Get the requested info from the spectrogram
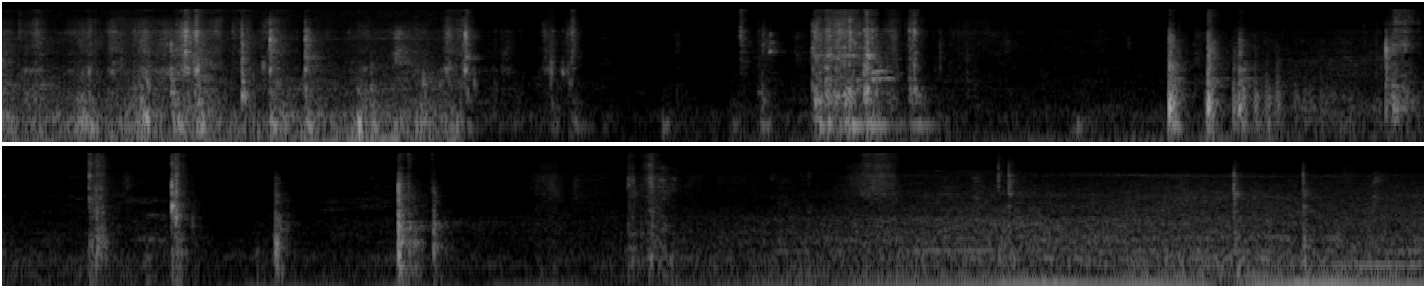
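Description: Hand-handling noise from a butane-gas brush cutter being worked on: a rustle in the first two seconds, then a series of separate sharp clicks and knocks of hard plastic and metal parts as the machine is gripped, turned and opened up with a screwdriver.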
